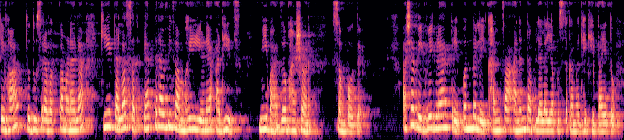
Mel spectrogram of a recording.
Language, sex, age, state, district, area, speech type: Marathi, female, 45-60, Maharashtra, Satara, urban, spontaneous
